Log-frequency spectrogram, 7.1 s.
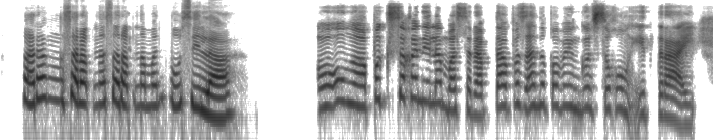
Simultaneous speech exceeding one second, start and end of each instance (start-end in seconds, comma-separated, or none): none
